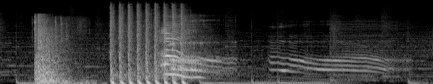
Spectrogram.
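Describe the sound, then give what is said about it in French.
Assault rifle gunfire: a sharp, loud blast, then a rapid, evenly spaced burst of shots, fading into quieter tonal sounds. “je saisis mon fusil d'assaut et je tirai sur les deux coquins”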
